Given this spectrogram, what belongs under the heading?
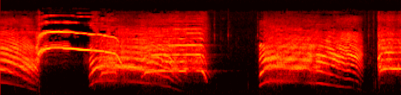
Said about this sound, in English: Oh, really, the little girl thinks because she can scream, she can get away with everything? I can scream too.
